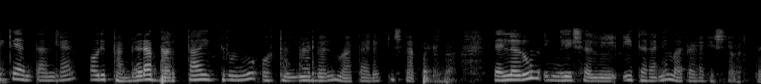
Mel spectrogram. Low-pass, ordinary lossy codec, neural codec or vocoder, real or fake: 5.4 kHz; Opus, 64 kbps; codec, 44.1 kHz, 1.7 kbps, Pupu-Codec; fake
